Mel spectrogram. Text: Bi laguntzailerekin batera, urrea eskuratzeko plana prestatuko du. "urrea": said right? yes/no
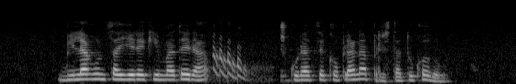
no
